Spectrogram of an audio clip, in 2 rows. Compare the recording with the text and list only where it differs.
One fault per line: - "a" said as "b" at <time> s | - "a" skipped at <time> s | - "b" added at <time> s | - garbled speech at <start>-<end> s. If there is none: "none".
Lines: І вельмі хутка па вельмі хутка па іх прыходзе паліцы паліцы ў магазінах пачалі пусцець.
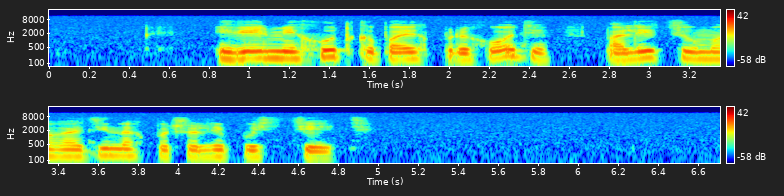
- "вельмі хутка па" skipped at 1.8 s
- "паліцы" skipped at 3.1 s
